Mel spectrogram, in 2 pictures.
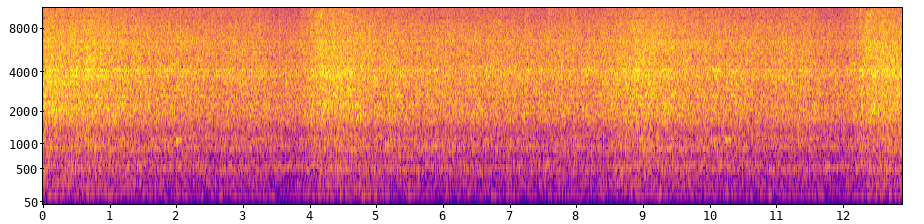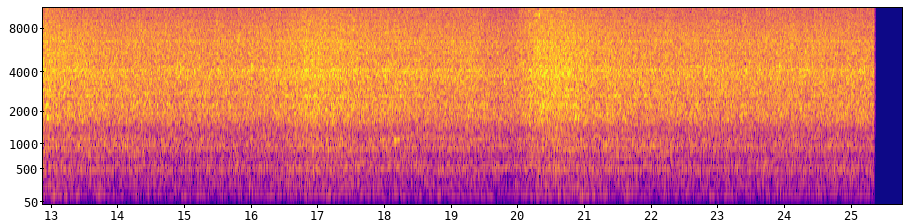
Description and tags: A sound of a waterfall.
